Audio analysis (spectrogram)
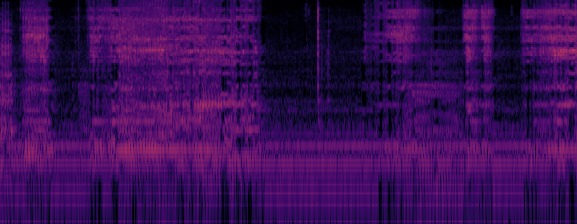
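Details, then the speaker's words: Wood lathe turning camphor laurel with a sharp gouge: bursts of soft, steady hiss on even passes over a low motor hum, no stress on the machine; clean cut. "I always say with with turning it's not just seeing how the shavings come off it's actually you can actually hear it you get that lovely hissing sound um and there's no stress on the machine"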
